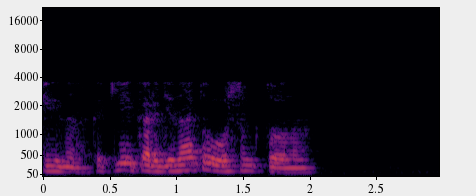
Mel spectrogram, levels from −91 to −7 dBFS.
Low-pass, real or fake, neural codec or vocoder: 3.6 kHz; real; none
